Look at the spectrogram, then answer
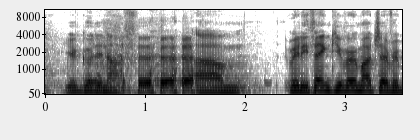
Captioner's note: laughs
